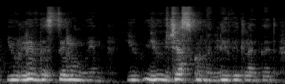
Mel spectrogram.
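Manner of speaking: normal talking voice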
